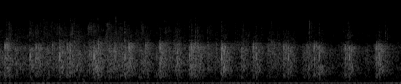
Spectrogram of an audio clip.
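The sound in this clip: Applause from a church audience at a morning service, a steady wash of many hands clapping together at an even, moderate level, continuing without a break for several seconds.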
